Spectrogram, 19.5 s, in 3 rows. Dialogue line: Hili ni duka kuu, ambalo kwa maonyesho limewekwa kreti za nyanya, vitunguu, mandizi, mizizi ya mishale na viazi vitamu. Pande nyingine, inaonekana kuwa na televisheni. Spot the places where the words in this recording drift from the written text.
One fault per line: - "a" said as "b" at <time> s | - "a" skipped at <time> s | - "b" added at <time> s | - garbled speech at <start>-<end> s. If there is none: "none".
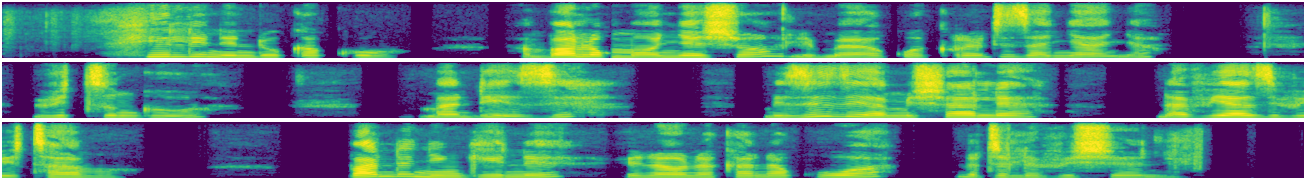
- "kwa" skipped at 3.0 s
